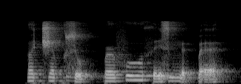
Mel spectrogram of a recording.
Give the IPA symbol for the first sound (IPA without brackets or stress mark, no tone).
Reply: ə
